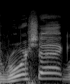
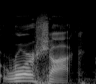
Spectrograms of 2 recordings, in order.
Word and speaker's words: Rorschach: Rorschach. – Like, is it Rorschach? – Rorschach.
